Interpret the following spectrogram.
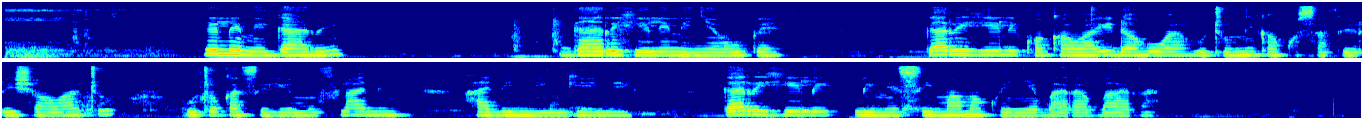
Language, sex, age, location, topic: Swahili, female, 18-24, Kisii, finance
